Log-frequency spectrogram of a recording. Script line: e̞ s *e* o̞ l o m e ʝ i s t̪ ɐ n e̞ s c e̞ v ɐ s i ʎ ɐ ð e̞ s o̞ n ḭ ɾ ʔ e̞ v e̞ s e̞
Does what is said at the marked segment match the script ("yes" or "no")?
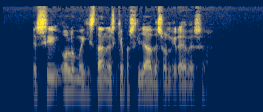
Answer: no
